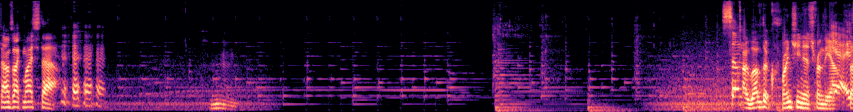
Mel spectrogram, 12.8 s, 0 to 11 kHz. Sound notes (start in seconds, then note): 0.9 laughs; 2.7 savoring; 3.3 inspiring music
